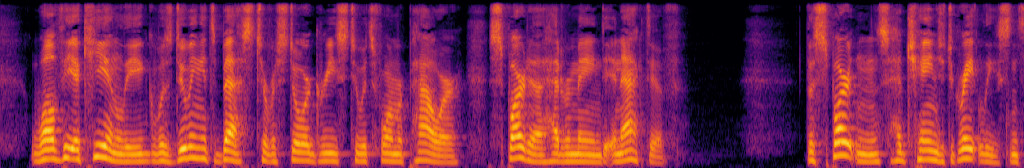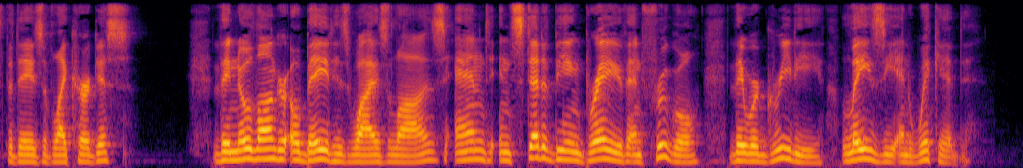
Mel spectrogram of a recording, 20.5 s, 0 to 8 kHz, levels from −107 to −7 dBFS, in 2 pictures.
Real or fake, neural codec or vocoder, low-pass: real; none; 7.2 kHz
